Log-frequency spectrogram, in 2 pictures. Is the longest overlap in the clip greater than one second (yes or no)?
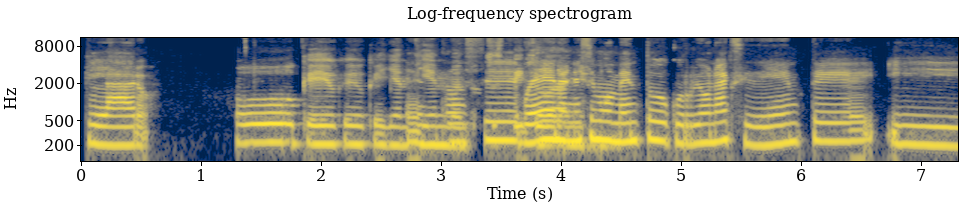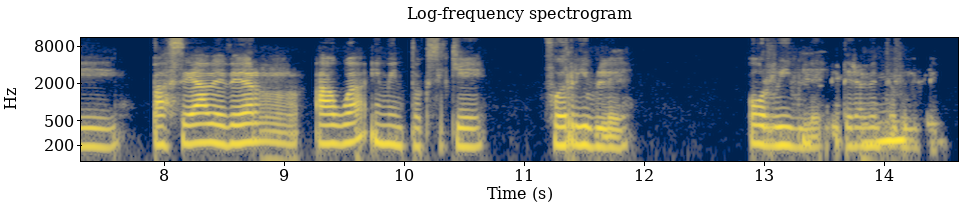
yes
